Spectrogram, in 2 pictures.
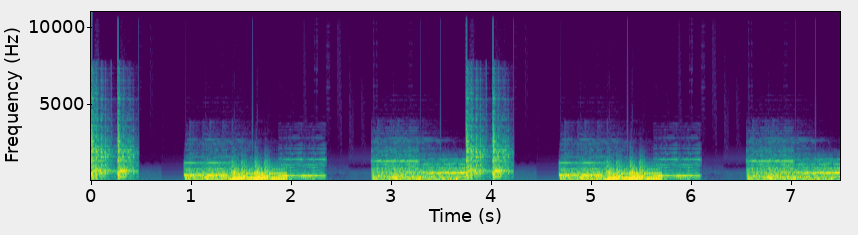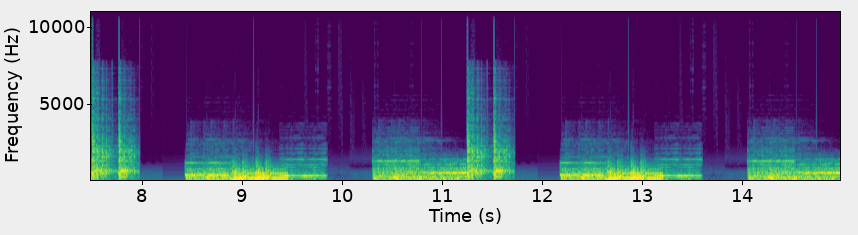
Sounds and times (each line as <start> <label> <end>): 0.0 Drum 0.5
3.8 Drum 4.2
6.6 Drum 8.0
10.3 Drum 11.8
